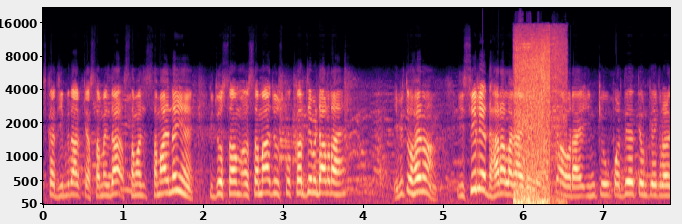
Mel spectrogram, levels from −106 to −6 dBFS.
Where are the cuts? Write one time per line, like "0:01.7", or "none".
0:06.3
